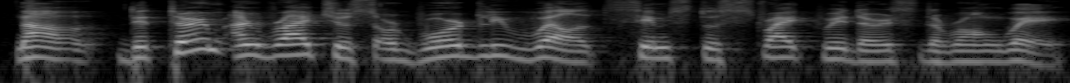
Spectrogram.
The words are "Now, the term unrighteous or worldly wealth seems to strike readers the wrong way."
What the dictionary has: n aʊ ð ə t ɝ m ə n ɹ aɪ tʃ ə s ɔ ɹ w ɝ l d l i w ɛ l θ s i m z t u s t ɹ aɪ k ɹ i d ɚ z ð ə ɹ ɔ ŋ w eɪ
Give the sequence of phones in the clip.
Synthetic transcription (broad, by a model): n aʊ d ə t ɝ m ə n ɹ aɪ tʃ ə s ɔ ɹ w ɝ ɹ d l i w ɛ l t s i m s t u s t ɹ aɪ k w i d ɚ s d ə ɹ ɔ ŋ w eɪ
